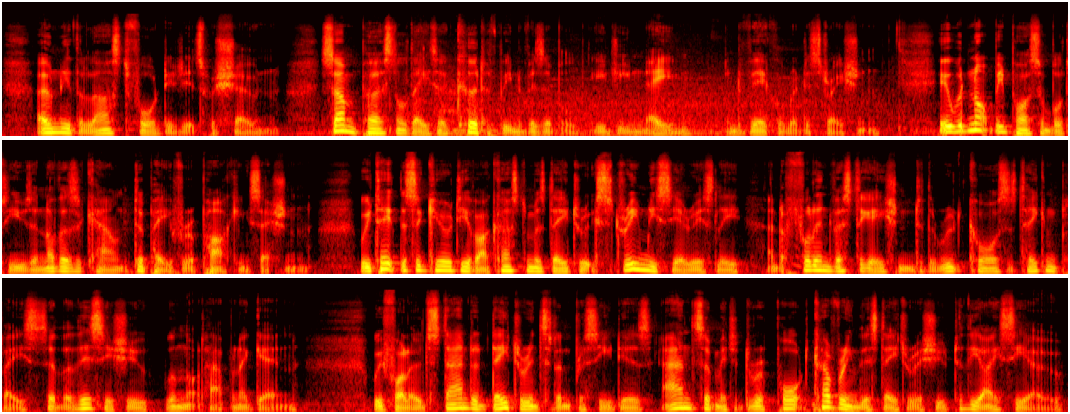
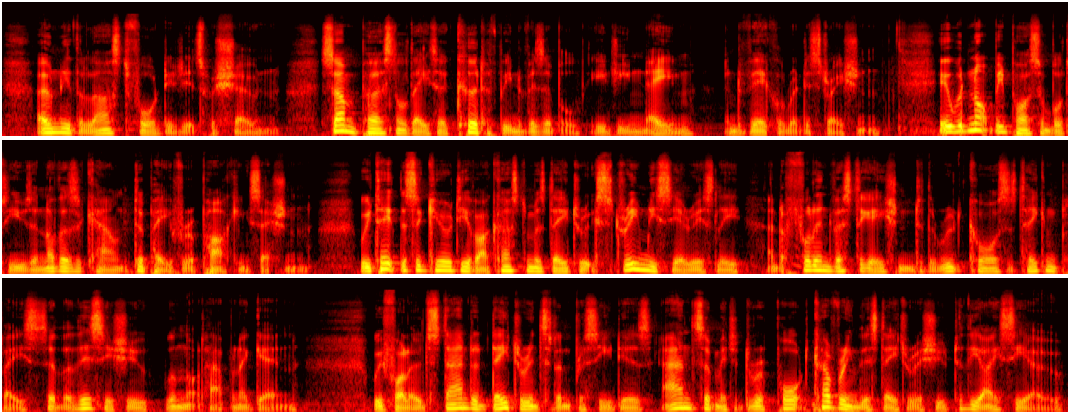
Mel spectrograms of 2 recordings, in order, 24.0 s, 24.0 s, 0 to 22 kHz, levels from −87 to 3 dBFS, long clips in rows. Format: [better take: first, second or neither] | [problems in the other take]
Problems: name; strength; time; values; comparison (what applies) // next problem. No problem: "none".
second | door banging; faint; from 2 to 7 s; peak 15 dB below the speech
